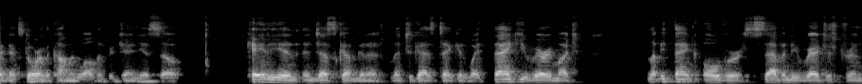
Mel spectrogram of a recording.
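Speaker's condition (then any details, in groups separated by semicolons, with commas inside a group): No condition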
